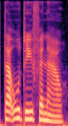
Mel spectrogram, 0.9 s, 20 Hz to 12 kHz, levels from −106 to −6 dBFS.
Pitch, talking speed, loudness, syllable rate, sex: 185 Hz, 330 wpm, -15 LUFS, 6.5 syllables/s, female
